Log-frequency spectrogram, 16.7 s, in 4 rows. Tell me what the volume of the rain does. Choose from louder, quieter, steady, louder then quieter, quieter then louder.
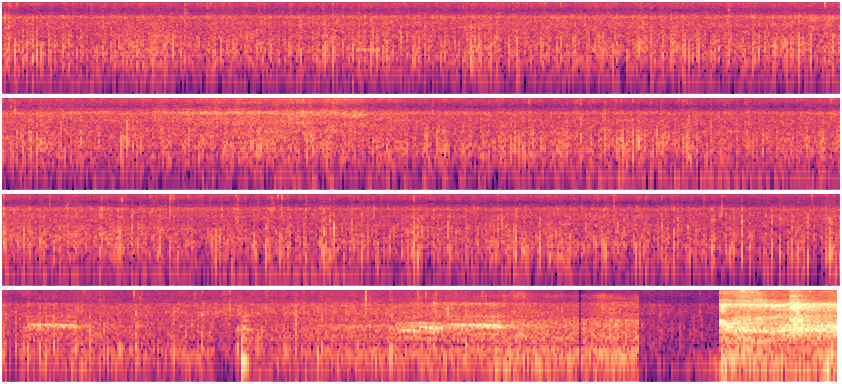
steady.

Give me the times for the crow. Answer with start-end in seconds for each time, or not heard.
12.7-16.6.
